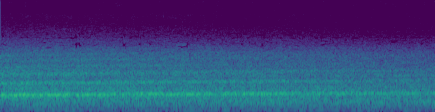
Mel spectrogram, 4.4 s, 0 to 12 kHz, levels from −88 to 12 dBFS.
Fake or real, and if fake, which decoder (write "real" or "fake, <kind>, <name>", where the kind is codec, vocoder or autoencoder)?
real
